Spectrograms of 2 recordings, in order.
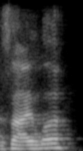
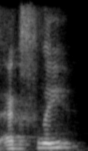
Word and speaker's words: Xyli: Oh, that's not Xyla, it's Exley. It's Yeah.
